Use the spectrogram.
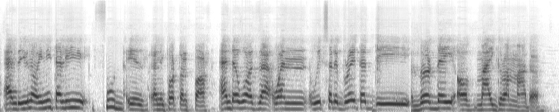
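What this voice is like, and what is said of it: Italian accent. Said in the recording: “I'm Italian, as you can see from my accent.”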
